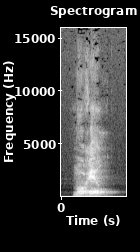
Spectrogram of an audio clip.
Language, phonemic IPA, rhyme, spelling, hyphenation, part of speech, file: Dutch, /moːˈreːl/, -eːl, moreel, mo‧reel, adjective / noun, Nl-moreel.ogg
- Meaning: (adjective) moral; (noun) 1. obsolete form of moraal 2. morale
